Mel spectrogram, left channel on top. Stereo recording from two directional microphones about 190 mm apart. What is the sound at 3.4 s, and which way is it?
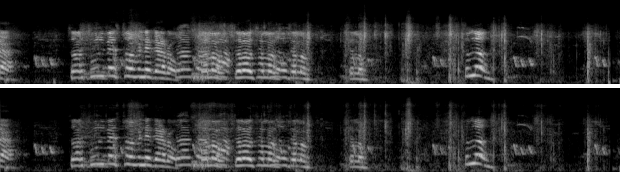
Bird flight, centre (ahead or behind).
